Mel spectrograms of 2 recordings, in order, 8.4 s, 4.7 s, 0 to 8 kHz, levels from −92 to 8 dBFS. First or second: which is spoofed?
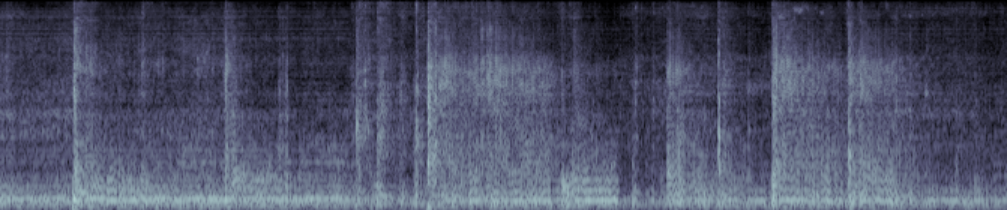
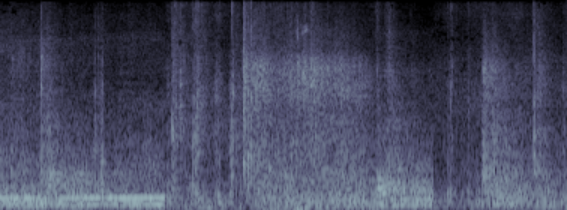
first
